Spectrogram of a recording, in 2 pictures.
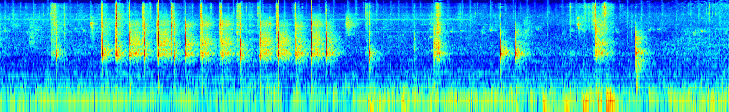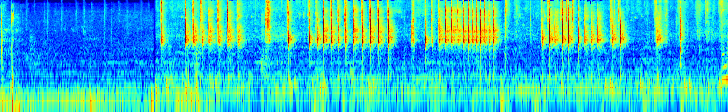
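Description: Chef's knife chopping garlic on a wooden cutting board: quick runs of strikes a couple of seconds in, scattered single knocks in the middle, then denser bursts of rapid chopping through the last ten seconds.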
